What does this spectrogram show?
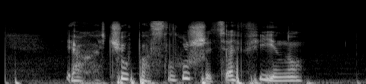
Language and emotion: Russian, sad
